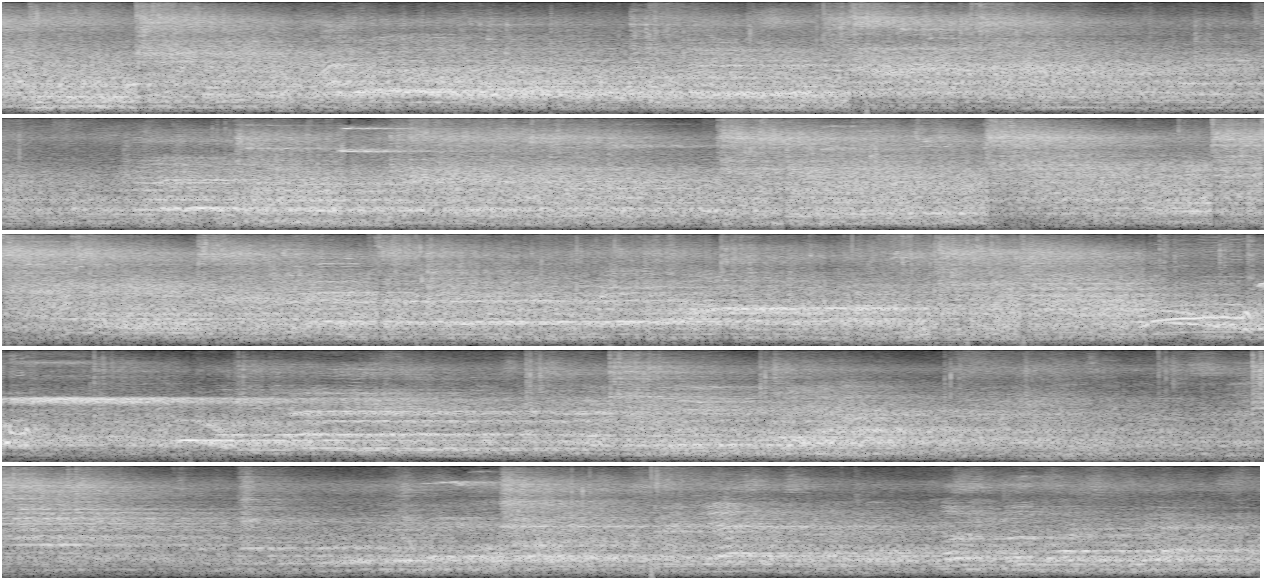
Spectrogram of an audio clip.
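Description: Ball hockey play in an echoing arena: the ball and sticks clack and knock on the concrete floor and boards, and players shout to each other. A single referee's whistle blast comes about two-thirds of the way in, stopping play after a collision in the crease.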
